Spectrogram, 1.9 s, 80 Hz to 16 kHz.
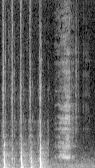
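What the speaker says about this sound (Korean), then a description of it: "통마늘 2개도 잘게 다져서 담고" A knife mincing two whole garlic cloves on a cutting board for a wild-shoot (dureup) side dish: four quick, close chopping taps in an uneven rhythm, then a softer scraping rustle as the blade trails off.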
